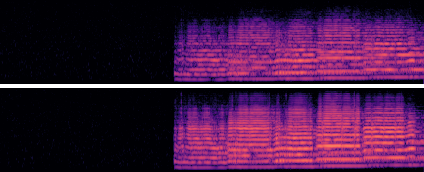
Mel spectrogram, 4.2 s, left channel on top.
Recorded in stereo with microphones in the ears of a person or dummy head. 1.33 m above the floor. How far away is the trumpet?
About 1.8 m.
